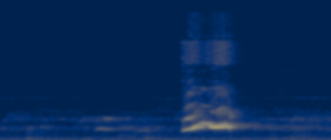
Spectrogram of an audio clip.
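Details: Cockatiel calling: a single loud, harsh, slightly rising screech of about a third of a second over a quiet background.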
